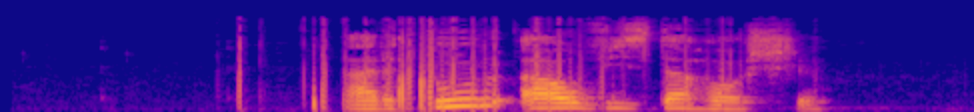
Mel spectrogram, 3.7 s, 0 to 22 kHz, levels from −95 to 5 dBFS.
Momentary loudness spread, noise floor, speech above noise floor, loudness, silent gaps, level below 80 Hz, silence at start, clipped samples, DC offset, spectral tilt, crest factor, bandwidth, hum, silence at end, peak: 18 LU; -75 dBFS; 52 dB; -24 LUFS; none; -60 dBFS; 1.3 s; under 0.1%; under 0.1%; -5.5 dB/octave; 20 dB; 11.5 kHz; none; 0.6 s; -6 dBFS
